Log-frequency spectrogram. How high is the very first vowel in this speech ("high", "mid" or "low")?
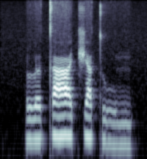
mid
